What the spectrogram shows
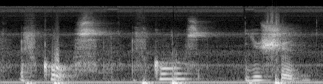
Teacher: instead of using the voiced labiodental fricative of course, we can use its voiceless counterpart because of the following velar plosive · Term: contextual assimilation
